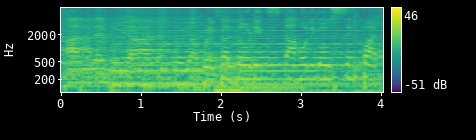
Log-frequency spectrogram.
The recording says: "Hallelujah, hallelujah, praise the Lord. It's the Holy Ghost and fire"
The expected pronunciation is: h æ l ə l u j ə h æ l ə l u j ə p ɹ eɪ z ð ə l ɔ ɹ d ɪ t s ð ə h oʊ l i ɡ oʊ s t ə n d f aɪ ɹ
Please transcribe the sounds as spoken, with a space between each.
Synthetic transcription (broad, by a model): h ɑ l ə l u j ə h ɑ l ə l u j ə b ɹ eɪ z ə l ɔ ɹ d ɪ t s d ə h oʊ l i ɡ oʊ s ə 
